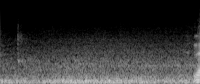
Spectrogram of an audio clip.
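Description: Steady low engine rumble with a faint low hum, even throughout with no distinct events.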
